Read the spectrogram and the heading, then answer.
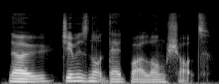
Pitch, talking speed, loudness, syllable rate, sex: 130 Hz, 245 wpm, -16 LUFS, 5.0 syllables/s, male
